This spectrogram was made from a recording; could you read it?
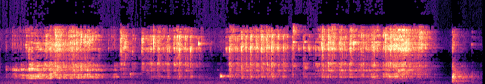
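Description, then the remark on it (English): A martini of gin, vermouth, fruit juice, rum and Benedictine, Franklin Roosevelt's presidential martini, is poured through a hawthorn strainer into a glass: a steady splashing trickle with faint metallic rattling and clinking, broken by a few short pauses and ending with a brief final splash. “Cool liquid through the hawthorn strainer.”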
